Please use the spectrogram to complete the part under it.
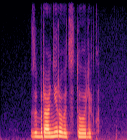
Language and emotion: Russian, neutral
